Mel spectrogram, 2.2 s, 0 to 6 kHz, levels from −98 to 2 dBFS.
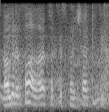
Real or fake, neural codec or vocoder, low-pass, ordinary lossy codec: fake; codec, 16 kHz, 0.5 kbps, FunCodec, trained on Chinese and English, 25 frames a second; 5.4 kHz; none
